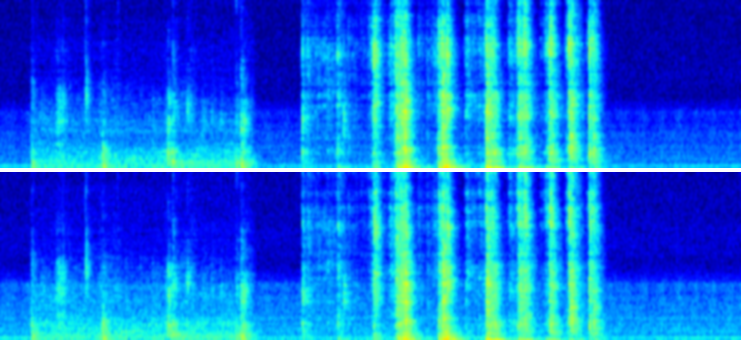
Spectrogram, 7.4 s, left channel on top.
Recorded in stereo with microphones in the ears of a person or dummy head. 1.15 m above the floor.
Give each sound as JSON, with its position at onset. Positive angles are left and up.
{"t": 0.3, "sound": "footsteps", "side_deg": 10, "distance_m": 1.3}
{"t": 3.0, "sound": "tearing paper", "side_deg": 30, "distance_m": 0.9}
